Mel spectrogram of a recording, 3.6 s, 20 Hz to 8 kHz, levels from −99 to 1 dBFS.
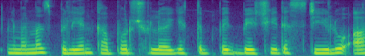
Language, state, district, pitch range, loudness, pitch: Kashmiri, Punjab, Kapurthala, 190-205 Hz, -17 LUFS, 195 Hz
